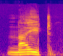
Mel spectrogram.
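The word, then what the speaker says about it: night: नाइट। एन आई जी एस टी, नाइट। तो यहाँ पर जी एस है, आई के बाद में जी एस है, तो यहाँ पर जी एस को उच्चारण नहीं होगा।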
